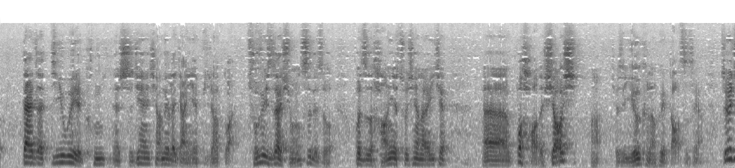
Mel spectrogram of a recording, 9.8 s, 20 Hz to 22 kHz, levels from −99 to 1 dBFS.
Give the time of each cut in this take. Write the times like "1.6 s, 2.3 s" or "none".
3.2 s

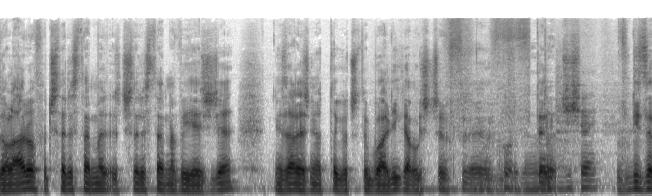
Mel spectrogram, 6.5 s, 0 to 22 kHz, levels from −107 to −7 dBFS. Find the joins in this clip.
4.2 s, 5.6 s

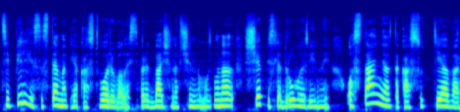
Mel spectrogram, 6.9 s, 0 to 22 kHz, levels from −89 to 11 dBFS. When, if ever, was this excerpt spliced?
1.0 s, 2.0 s, 3.2 s, 3.5 s, 4.6 s

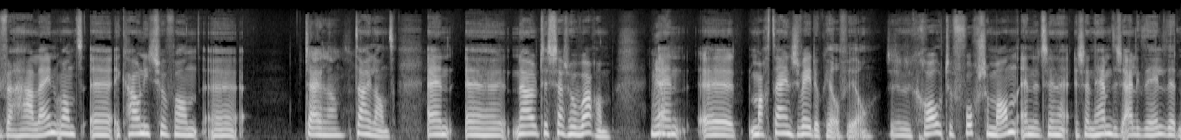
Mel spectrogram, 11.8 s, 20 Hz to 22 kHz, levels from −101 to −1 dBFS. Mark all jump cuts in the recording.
4.2 s, 7.4 s

